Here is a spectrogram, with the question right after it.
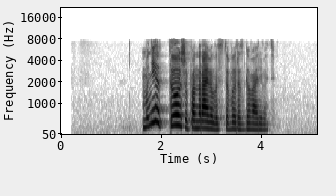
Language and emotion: Russian, positive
